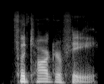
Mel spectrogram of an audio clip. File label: "photography", American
